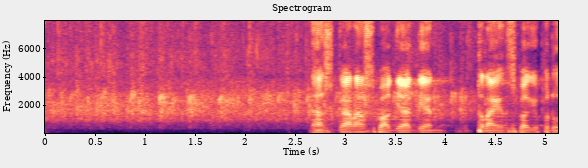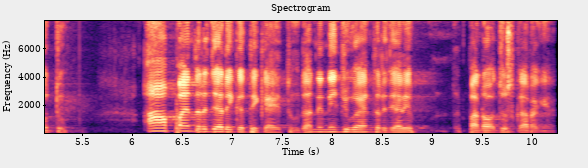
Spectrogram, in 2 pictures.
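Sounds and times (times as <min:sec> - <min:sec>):
audience applause: 0:00.0 - 0:05.0
speech: 0:02.7 - 0:05.5, 0:06.2 - 0:10.2.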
